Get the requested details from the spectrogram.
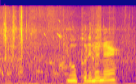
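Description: A man speaks loudly outdoors.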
